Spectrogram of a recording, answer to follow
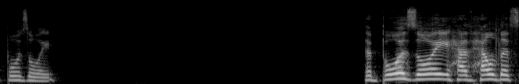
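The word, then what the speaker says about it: borzoi: Okay, it's boy. Okay, not bourgeoa. It's Bzoi.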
